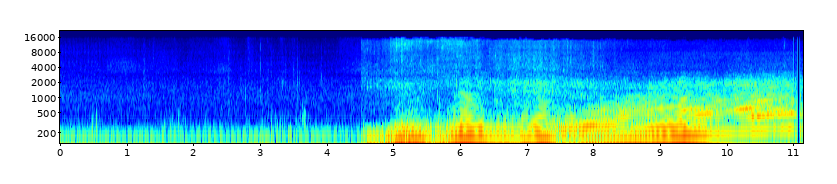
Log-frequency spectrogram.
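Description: A car engine idles with a steady low hum. About four and a half seconds in, a Toyota GT86's flat-four is heard accelerating hard away, its revs climbing, dipping briefly, then rising steadily and easing off near the end.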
